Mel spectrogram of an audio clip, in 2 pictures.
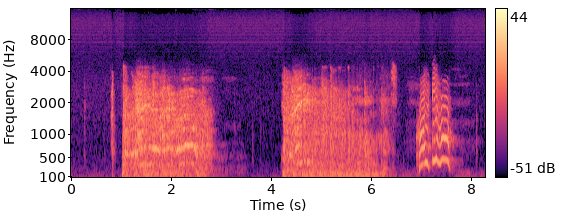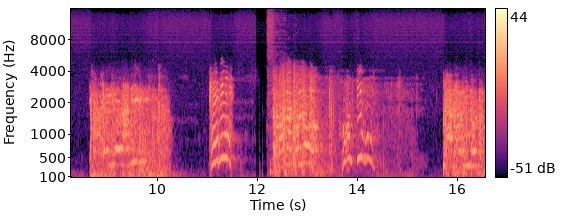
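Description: A woman speaks with strong emotion, close by.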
